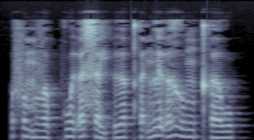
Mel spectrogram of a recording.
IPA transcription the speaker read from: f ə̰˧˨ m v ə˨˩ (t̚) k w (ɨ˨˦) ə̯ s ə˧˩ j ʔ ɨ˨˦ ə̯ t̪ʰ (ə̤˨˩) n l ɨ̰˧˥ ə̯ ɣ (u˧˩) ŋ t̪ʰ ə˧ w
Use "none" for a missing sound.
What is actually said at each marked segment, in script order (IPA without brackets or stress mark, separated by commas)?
p̚, ɨ̰˧˥, ə̰˧˥, u˧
